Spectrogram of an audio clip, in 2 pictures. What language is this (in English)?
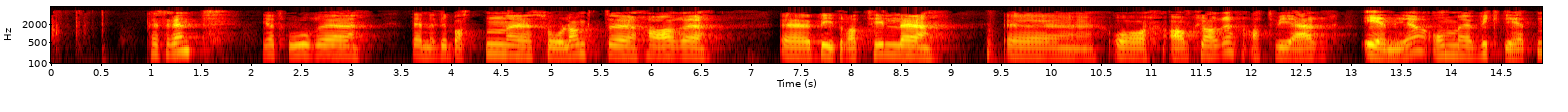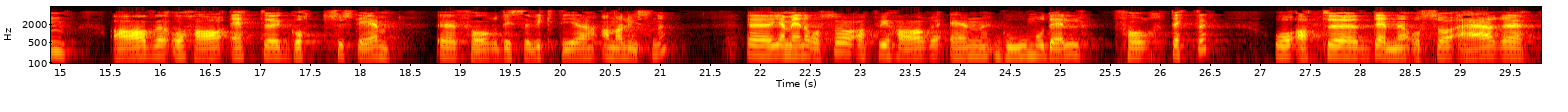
Norwegian Bokmål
